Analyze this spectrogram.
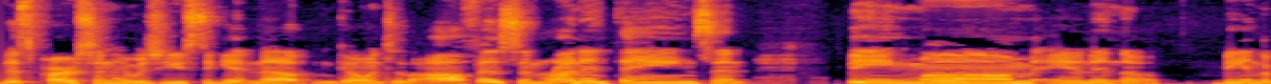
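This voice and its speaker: Speaking with a Memphis accent, a woman talks at a moderate pace with ordinary pitch variation. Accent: Southern US (Memphis). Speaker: vision rehabilitation instructor. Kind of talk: casual chat.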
